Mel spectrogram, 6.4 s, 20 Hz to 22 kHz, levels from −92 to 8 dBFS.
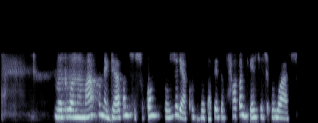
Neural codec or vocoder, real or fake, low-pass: codec, 24 kHz, 0.9 kbps, DualCodec; fake; 3.6 kHz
